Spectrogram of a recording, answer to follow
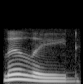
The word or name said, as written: lilied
